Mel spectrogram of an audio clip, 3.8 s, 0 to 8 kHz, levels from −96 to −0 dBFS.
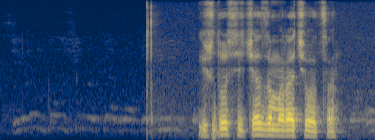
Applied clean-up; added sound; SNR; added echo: none; none; none; none.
